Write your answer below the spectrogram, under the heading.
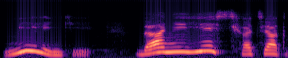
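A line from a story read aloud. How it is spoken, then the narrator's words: Exclaiming. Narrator (Russian): воскликнул Мишка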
